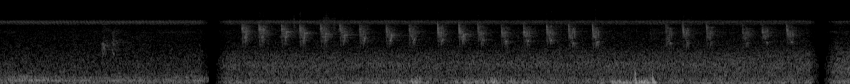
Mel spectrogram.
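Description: Forest insects calling: a steady high-pitched drone, and after a short break about two seconds in, a rapid run of chirps about five a second, with a brief pause near the end.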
